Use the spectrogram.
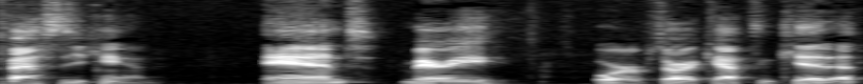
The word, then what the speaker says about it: Mary: It's Mary. It looks like Marie.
